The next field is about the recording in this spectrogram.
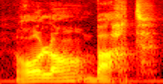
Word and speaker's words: Roland Barthes: Roland Barthes. – Barthes.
